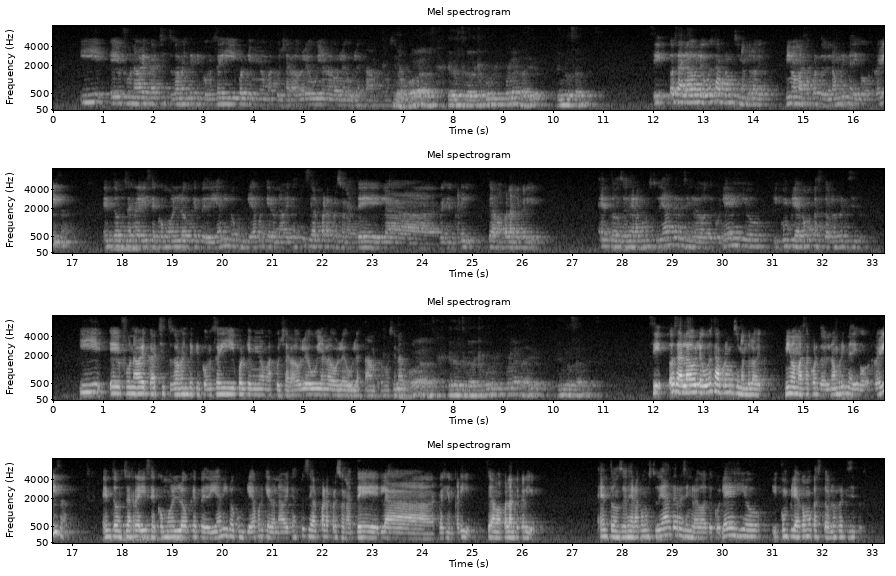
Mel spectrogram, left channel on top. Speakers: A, on the right; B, on the left.
A: Y eh, fue una beca chistosamente que conseguí porque mi mamá escuchaba la W y en la W la estaban promocionando.
B: No jodas. ¿Ganaste una beca por, por la radio? ¿En los Andes?
A: Sí, o sea, la W estaba promocionando la beca. Mi mamá
B: Ah,
A: se acordó del nombre y me dijo, revisa. Entonces
B: ah,
A: revisé como lo que pedían y lo cumplía porque era una beca especial para personas de la región Caribe. Se llama Palante Caribe. Entonces
B: ah.
A: era como estudiante, recién graduado de colegio y cumplía como casi todos los requisitos.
